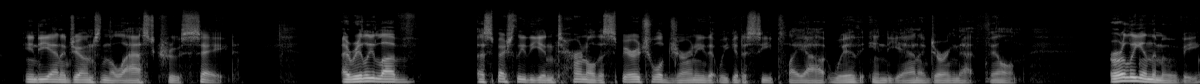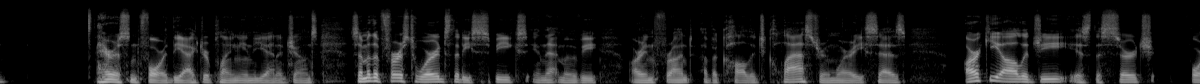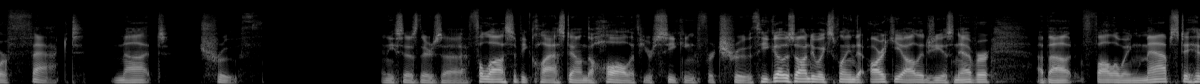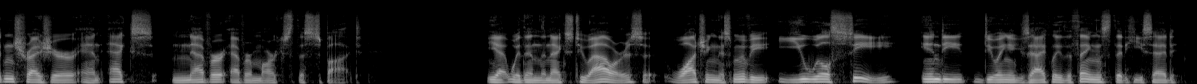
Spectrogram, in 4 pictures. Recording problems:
none

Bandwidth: 14.5 kHz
